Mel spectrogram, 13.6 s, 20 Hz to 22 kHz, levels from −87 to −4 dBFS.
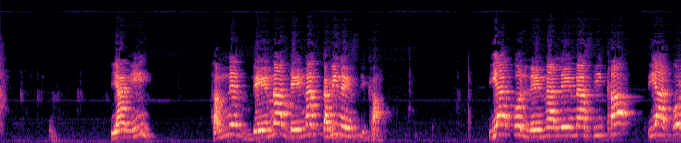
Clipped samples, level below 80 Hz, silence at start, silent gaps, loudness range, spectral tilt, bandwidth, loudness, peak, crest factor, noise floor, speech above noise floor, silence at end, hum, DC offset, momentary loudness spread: under 0.1%; -62 dBFS; 0 s; none; 7 LU; -5 dB/octave; 8.2 kHz; -14 LUFS; -2 dBFS; 16 dB; -65 dBFS; 51 dB; 0 s; 50 Hz at -60 dBFS; under 0.1%; 11 LU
